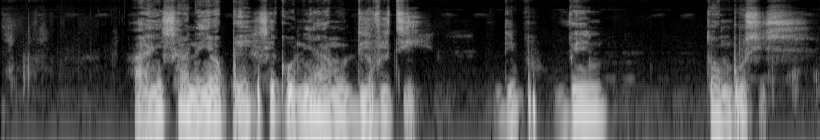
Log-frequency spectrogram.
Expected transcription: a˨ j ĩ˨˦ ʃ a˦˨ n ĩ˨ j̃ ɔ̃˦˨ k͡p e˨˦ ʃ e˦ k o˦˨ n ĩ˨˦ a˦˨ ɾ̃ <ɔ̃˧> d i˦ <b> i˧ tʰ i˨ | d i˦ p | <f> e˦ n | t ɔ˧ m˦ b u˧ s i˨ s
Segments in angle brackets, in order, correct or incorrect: incorrect, incorrect, incorrect

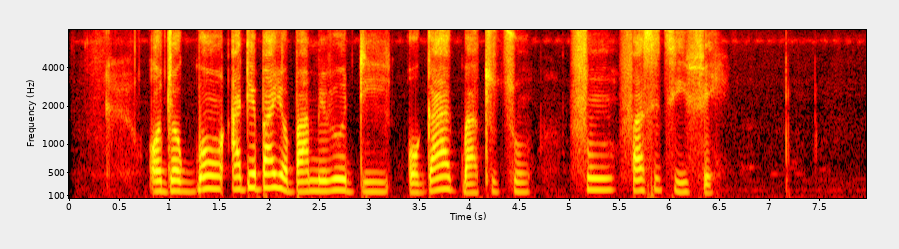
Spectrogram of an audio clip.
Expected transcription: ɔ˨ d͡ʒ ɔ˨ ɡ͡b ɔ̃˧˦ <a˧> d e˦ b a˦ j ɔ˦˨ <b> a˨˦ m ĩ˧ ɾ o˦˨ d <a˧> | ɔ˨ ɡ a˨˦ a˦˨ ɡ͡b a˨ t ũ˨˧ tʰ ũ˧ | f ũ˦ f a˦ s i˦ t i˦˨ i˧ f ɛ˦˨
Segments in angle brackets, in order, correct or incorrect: correct, correct, incorrect

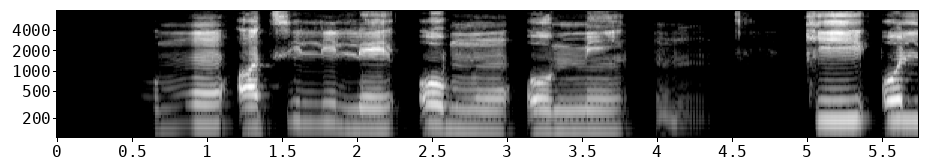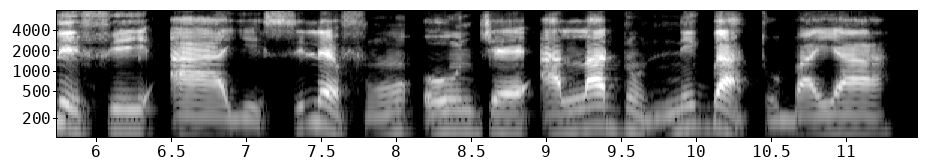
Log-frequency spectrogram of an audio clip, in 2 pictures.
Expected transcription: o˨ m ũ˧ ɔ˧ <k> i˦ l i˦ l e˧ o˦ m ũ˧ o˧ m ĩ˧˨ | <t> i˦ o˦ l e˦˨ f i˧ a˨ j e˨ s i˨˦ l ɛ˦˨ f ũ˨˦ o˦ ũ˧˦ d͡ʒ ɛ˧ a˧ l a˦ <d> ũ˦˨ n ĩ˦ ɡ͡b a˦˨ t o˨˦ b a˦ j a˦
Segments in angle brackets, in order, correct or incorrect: incorrect, incorrect, correct

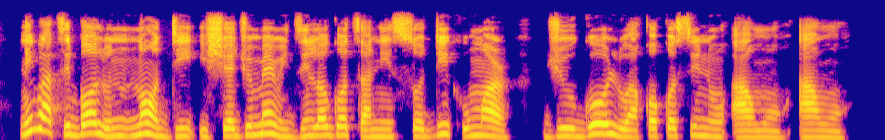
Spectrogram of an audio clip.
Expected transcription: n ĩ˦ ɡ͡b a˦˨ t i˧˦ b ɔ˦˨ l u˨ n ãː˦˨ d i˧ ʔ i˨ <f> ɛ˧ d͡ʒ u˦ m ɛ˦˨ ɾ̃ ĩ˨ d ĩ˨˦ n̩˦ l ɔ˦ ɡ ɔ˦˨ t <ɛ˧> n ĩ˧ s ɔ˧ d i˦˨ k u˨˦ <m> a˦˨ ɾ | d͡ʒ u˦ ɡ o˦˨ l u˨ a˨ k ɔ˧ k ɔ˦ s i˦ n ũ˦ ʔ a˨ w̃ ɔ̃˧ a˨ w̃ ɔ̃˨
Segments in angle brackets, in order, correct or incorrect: incorrect, incorrect, correct

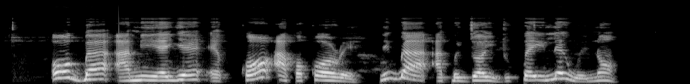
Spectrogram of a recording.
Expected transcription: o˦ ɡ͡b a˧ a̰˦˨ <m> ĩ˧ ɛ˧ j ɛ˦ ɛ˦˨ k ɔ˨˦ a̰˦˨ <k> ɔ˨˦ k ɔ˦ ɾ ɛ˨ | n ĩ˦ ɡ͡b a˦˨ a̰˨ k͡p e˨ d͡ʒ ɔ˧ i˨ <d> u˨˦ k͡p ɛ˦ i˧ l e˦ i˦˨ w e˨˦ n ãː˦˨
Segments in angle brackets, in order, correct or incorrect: correct, correct, correct

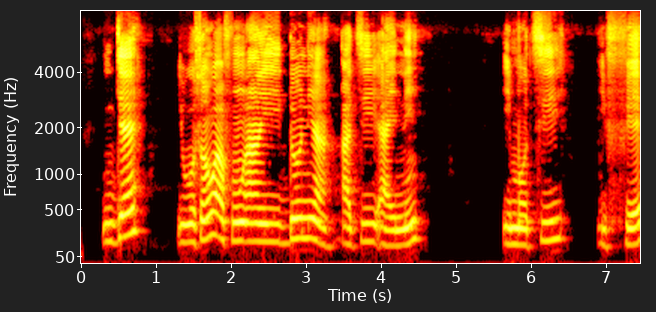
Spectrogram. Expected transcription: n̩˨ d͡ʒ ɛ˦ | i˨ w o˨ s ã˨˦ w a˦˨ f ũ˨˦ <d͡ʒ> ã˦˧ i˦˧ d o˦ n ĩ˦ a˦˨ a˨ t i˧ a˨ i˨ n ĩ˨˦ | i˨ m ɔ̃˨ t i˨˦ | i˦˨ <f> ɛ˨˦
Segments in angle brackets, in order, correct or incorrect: incorrect, correct

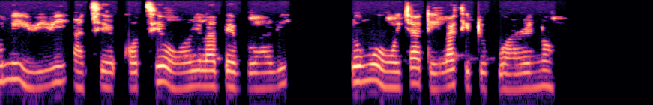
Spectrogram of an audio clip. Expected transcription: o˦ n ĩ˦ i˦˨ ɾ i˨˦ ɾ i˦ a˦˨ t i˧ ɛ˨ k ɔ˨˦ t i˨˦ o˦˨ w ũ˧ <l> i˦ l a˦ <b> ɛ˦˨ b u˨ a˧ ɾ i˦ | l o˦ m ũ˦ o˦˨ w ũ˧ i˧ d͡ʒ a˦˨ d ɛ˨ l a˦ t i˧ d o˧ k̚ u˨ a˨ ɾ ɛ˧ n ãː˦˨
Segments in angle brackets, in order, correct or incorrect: incorrect, correct

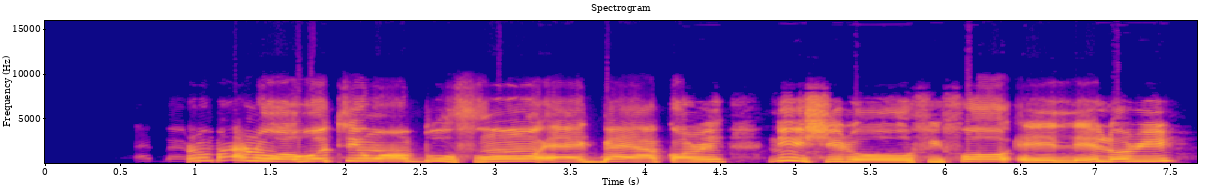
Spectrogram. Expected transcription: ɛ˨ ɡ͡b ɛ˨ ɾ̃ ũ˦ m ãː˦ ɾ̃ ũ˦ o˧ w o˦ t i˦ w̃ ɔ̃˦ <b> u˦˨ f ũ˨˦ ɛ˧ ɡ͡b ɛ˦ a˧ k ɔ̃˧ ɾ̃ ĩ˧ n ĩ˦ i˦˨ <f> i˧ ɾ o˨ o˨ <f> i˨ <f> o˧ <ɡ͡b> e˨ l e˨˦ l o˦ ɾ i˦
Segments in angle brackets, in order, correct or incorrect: correct, incorrect, correct, correct, incorrect

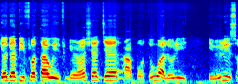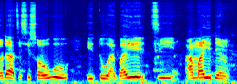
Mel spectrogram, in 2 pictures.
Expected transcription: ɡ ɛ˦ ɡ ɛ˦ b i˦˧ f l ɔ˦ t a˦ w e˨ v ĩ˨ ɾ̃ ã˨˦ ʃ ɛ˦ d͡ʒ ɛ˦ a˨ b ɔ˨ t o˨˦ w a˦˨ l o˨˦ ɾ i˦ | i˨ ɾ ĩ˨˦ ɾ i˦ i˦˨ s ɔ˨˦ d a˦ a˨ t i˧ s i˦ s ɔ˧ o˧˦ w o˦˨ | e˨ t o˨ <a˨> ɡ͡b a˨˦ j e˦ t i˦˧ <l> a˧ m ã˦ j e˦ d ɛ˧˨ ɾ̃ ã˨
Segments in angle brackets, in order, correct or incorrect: correct, incorrect

